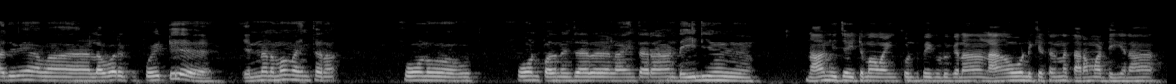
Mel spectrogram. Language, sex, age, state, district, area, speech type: Tamil, male, 18-30, Tamil Nadu, Namakkal, rural, spontaneous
